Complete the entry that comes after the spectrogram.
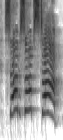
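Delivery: high, loud, urgent stop; desperate high-pitched yelling; screamed plea. A narrator's reading. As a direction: scream it to halt the chaos. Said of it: "Abby screamed".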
